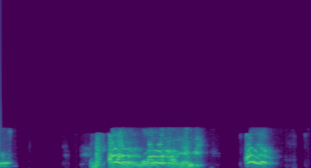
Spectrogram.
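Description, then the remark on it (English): A person imitates a dog barking with their voice: a long, drawn-out yelping bark followed after a short pause by one brief bark, loud. “Buck like a dog.”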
